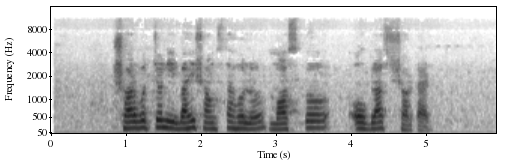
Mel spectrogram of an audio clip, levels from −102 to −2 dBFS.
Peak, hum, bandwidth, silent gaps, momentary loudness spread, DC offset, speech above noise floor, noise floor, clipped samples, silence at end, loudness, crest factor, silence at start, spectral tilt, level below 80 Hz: -4 dBFS; none; 11.5 kHz; none; 12 LU; under 0.1%; 37 dB; -58 dBFS; under 0.1%; 0.9 s; -22 LUFS; 18 dB; 0.85 s; -6.5 dB/octave; -54 dBFS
